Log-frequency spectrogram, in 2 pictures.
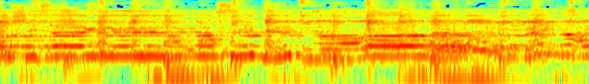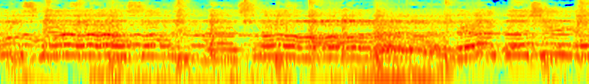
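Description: Tunisian soulamiya Sufi ensemble performing: a men's chorus sings a religious chant over bendir frame drums beating steadily.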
